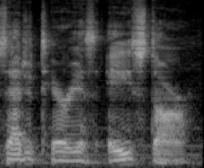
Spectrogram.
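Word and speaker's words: Sagittarius A*: core of the milky way galaxy known as sagittarius a star it's spelled like this sgr a asterisk sagittarius a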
